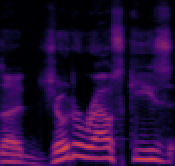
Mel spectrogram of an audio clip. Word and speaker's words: Jodorowsky's: And it's called Jodorowsky's Dune.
